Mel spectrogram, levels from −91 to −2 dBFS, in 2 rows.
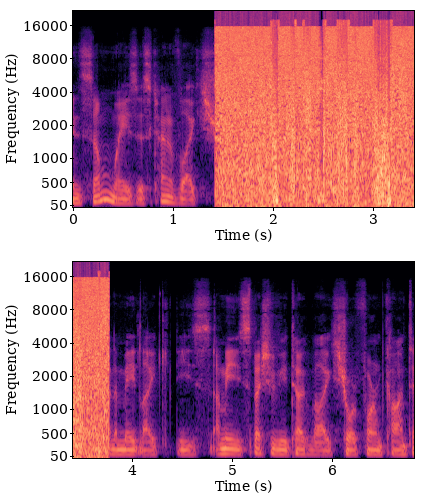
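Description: At 1.42 s, right after "it's kind of like", the speech is replaced by loud, harsh broadband noise until 3.77 s, where it resumes with "made like these I". This is samples built from the wrong bytes. Each sample's bytes were assembled in the wrong order or at the wrong offset. The rapidly changing low bits then became the most significant part of every value. The result is a harsh hiss.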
